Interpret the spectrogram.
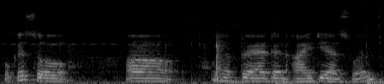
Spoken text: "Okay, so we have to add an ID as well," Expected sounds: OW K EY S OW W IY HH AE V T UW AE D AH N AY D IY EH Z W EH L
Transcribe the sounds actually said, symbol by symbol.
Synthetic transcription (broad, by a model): OW K EY S OW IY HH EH B T UW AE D AH N AY D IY EH Z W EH L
